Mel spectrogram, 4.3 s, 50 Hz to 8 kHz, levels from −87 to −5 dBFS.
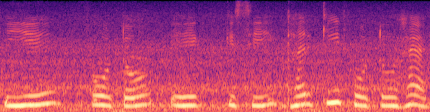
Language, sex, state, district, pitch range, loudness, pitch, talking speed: Hindi, female, Punjab, Pathankot, 230-250 Hz, -13 LUFS, 235 Hz, 110 wpm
